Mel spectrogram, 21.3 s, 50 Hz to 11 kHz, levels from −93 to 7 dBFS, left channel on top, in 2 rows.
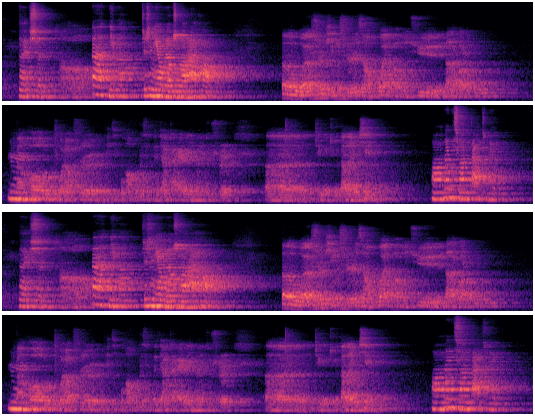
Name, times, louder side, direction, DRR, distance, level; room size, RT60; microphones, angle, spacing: voice 1, 0.3-0.9 1.8-4.2 10.7-11.4 19.2-20.5, equal, 80° left, -1 dB, 1.7 m, -25 dB
voice 2, 1.1-1.8 5.6-9.6 10.9-15.5 15.9-18.2, right 1 dB, 10° right, -8 dB, 2.7 m, -33 dB
8.9 x 6.5 x 7.1 m, 2.1 s
head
